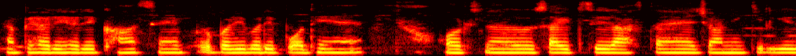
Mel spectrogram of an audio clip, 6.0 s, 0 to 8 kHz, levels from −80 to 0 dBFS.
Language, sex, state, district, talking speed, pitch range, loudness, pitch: Hindi, female, Bihar, Samastipur, 160 wpm, 190-195 Hz, -21 LUFS, 195 Hz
